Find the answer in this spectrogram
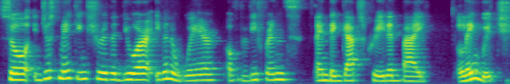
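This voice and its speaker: A woman at medium pitch with a non-native accent, ordinary pitch variation and a fairly slow pace. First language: not English. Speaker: podcast host. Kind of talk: casual interview chat.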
